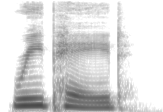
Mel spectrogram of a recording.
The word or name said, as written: repaid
